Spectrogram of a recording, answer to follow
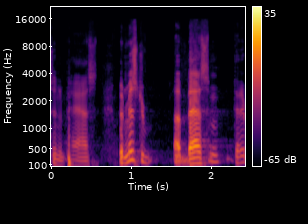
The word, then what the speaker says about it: Basham: Basham, did I pronounce that right? Basham. Basham, thank you very much.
